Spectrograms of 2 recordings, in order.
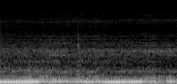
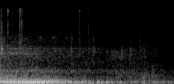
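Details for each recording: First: Old Ford with a Weber carburetor swapped on via an adapter in place of a one-barrel YFA, timing backed off to zero after detonation, warmed up: a deep steady rumble at a fast idle (stated 12,200). High idle from air leaking past the carburetor base gasket. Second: Old Ford with a Weber carburetor on an adapter and timing retarded, at operating temperature (gauge reads 210, about 185 actual): low steady idle, then switched off and dies within a second with no coughing or run-on. Clean shutdown.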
